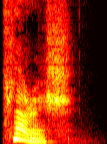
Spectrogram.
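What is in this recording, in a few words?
"flourish", British English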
